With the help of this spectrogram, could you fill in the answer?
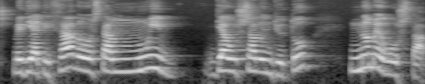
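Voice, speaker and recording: A woman talks with a fairly high pitch. Her tone is animated. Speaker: true crime youtuber. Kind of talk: casual chat to camera. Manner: fast.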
